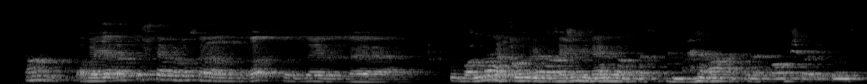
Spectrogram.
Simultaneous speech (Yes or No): Yes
